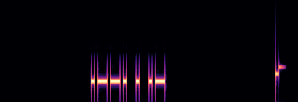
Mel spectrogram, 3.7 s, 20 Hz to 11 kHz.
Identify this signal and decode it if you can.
Morse code, heard as a keyed tone, about 30 wpm, 700 Hz. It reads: PEA
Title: Top Three Letter Combinations in Words 30wpm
